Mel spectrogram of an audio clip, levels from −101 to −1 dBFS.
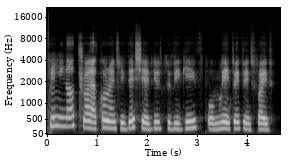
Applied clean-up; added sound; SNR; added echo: neural mask model DeepFilterNet 3.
